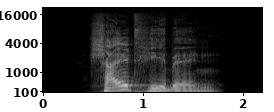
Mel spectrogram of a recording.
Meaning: dative plural of Schalthebel
- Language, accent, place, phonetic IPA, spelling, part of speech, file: German, Germany, Berlin, [ˈʃaltˌheːbl̩n], Schalthebeln, noun, De-Schalthebeln.ogg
